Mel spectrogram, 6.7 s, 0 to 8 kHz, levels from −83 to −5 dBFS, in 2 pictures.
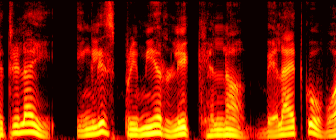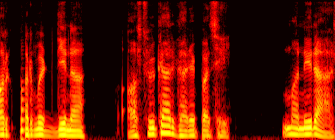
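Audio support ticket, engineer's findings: Burst of packet loss, 2.18–2.24 s: about 50 ms of consecutive packets lost in the jitter buffer; the receiver extends and fades the last sound, then skips ahead.

Short concealed packet loss, 3.58–3.62 s and 4.76–4.80 s: roughly 30 ms never reached the decoder in time; concealment bridges each hole, leaving a short smear or wobble through the G.722 band, which stops at 8 kHz.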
